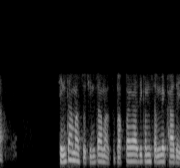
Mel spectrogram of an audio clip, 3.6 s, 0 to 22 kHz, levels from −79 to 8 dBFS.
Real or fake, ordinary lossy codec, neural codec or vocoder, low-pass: real; none; none; 3.6 kHz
